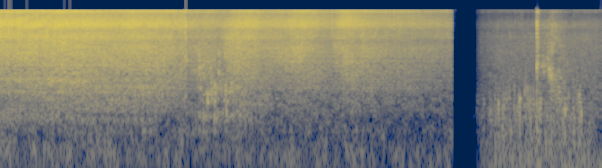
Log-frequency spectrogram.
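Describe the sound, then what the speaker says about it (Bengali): Water poured into a pan of taro curry cooking with turmeric sets off a loud, steady steam hiss that suddenly cuts out, then returns softer with faint bubbling. "জল দিয়ে দিচ্ছি।"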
